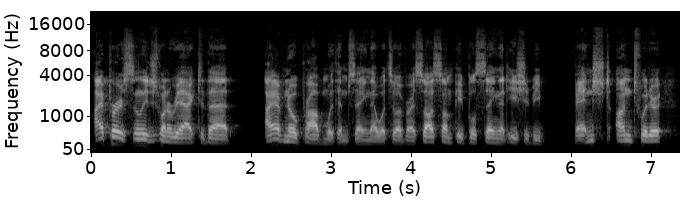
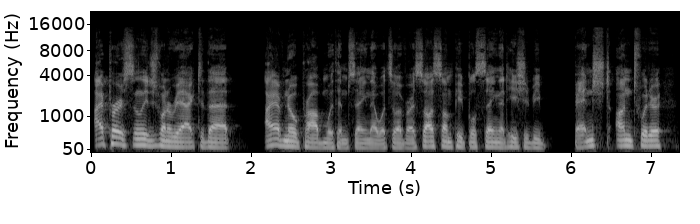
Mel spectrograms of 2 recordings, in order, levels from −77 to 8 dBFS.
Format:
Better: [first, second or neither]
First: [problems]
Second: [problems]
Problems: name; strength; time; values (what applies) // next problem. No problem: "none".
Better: second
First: thin; very; fading below 300 Hz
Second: none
